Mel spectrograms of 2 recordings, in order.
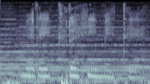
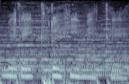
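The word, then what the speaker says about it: Meri Kirihimete: Mere kurihimete.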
